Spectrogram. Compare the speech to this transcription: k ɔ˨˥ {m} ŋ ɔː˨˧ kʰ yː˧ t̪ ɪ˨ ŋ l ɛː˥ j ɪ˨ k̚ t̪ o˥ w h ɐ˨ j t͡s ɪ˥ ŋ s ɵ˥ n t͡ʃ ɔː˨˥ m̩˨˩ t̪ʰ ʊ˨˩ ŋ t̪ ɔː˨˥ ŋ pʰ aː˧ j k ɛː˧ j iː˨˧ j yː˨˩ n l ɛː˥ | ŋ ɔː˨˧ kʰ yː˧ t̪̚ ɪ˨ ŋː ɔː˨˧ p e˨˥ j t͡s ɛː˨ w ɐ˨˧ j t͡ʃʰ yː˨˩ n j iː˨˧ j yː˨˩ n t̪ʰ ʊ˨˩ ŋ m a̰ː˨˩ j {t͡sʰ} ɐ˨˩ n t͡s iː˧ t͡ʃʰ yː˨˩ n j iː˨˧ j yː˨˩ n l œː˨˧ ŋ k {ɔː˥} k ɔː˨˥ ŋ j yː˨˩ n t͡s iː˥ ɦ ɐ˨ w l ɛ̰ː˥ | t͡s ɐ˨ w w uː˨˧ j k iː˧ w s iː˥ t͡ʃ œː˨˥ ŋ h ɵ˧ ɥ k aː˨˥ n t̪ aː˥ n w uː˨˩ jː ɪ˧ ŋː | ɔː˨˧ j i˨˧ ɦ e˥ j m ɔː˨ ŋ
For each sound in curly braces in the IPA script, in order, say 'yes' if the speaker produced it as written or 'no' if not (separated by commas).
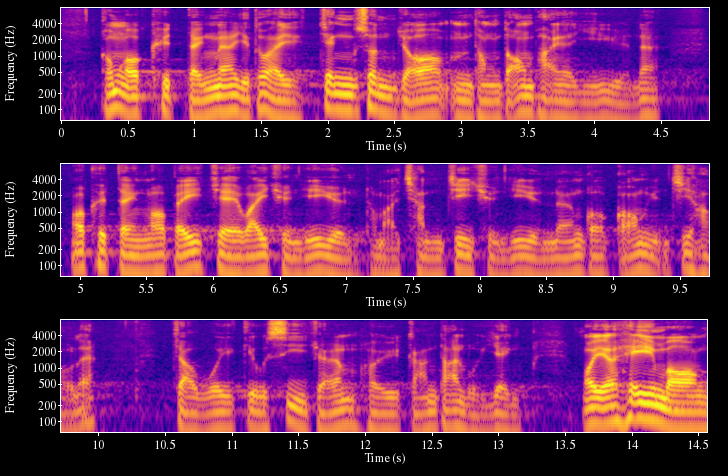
yes, yes, no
